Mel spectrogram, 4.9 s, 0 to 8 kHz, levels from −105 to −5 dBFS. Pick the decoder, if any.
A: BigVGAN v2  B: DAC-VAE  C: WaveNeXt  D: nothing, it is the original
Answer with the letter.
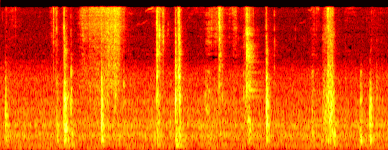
D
